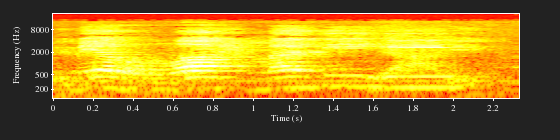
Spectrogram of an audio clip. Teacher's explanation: dibaca tanpa demung, masuk ke ro tapi nggak pakai demung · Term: idgham bila gunnah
